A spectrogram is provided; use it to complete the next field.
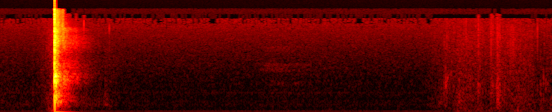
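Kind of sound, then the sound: human body sound, a single hand clap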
